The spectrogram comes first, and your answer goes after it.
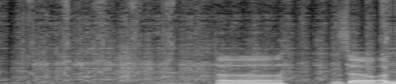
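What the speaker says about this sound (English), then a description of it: "taking the burr off of the side, created from the cutting." A file rasps the burr off a freshly cut copper edge in short, scratchy strokes, with a voice briefly talking over the filing.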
